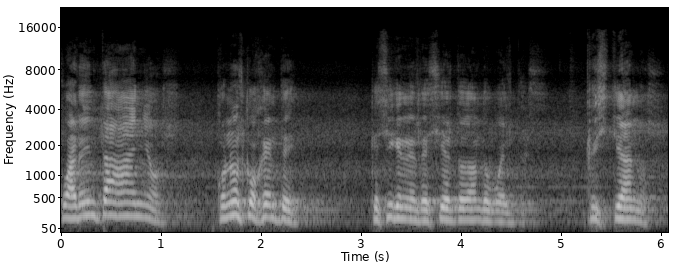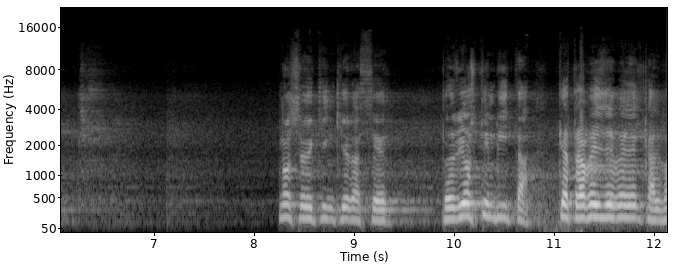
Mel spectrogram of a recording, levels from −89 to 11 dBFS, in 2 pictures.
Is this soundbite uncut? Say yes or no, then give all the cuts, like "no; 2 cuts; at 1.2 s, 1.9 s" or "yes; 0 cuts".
yes; 0 cuts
